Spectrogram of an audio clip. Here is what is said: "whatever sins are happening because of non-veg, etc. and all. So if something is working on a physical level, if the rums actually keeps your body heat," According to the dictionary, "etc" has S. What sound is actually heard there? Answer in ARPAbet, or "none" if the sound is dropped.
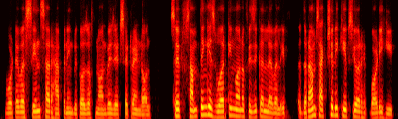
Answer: S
